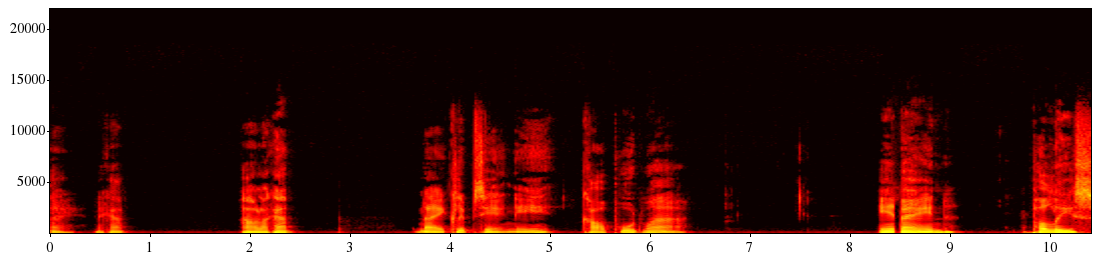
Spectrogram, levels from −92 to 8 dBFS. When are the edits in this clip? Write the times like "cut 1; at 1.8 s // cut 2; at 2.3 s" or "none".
cut 1; at 8.4 s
